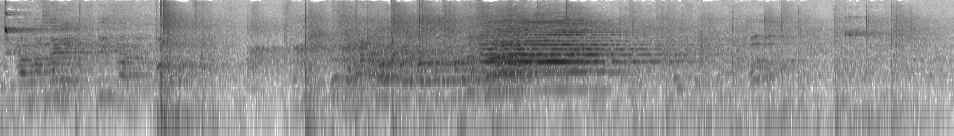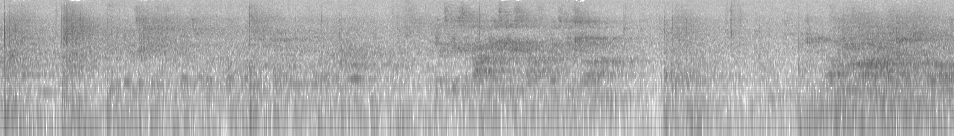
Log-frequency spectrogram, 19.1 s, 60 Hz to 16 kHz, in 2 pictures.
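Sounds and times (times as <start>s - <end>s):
handball bouncing on floor: 1.6s - 2.2s, 6.3s - 11.0s
voices shouting: 3.3s - 7.7s.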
